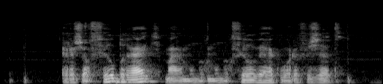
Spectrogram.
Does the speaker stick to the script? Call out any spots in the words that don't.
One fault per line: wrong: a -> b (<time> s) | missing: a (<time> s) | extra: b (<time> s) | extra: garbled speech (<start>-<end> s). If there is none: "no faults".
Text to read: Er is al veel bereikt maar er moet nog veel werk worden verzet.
extra: moet nog (2.1 s)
